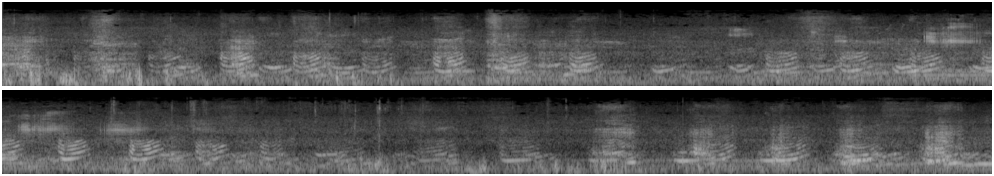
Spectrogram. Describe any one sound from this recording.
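Many sea lions bark loudly and repeatedly close by.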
